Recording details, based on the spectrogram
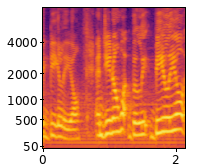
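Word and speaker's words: Belial: God's purposes what else is he this is pronounced in more than one way I say beo b e l i a l but some people say bile I say Belo and you know what Belo is one of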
